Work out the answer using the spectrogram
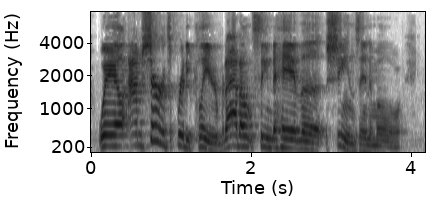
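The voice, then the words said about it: Exaggerated Southern US accent. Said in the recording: “the most fucking southern”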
